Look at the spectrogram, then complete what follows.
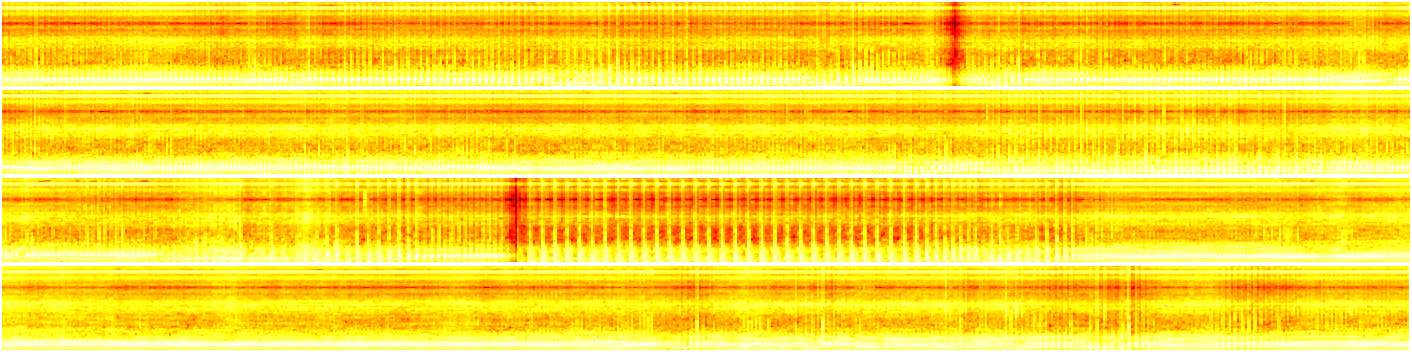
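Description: Sport quad (ATV) engine running under way, revving up and down so its pitch keeps rising and falling. The sound breaks off for an instant twice.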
